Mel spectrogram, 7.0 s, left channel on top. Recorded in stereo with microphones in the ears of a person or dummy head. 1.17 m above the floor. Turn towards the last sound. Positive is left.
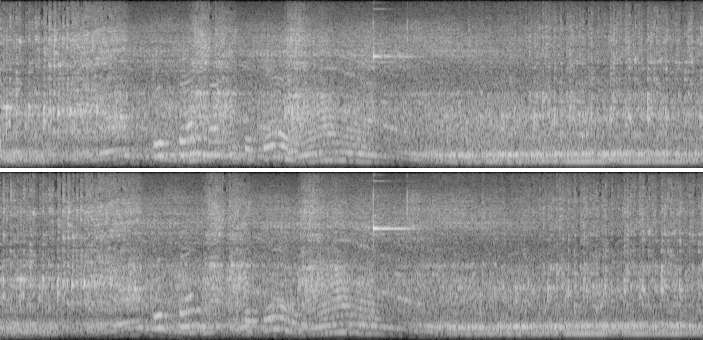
turn(degrees=-20)  # may be behind; listen again after turning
